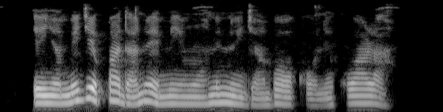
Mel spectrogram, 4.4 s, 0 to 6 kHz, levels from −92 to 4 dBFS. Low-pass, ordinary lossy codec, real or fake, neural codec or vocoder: 5.4 kHz; none; real; none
